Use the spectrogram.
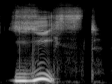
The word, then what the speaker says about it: yeast: Same thing with the word yeast, right? Yeast, the thing you put inside the bread so it can rise, the dough can rise. Yeast versus east, right?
